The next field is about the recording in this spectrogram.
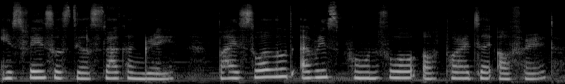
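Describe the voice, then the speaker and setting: A woman's voice: sits high, fairly even intonation, normal speed, mellow, faint music behind. A woman streamer reading a visual novel aloud in a soothing way, with cutesy, gushing chatty asides. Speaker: VTuber streamer.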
